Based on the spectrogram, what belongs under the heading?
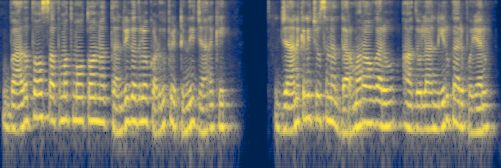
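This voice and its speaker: A woman reads a family novel aloud in a steady, measured way. Her voice sits low and sounds warm and mellow, with no harshness. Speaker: audio novel narrator. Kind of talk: scripted narration.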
